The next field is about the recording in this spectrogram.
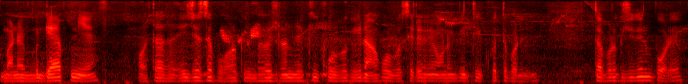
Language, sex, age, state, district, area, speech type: Bengali, male, 18-30, West Bengal, Purba Bardhaman, rural, spontaneous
